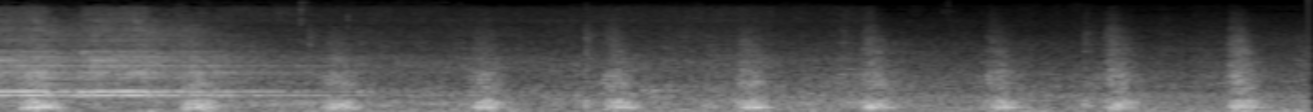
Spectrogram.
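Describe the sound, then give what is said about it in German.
A steam train whistle blows at the start over a hissing rush of steam, then the engine chuffs in steady, regular puffs about every half second as it gets underway. “Sonst verpassen wir noch den Zug nach Bethlehem.”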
